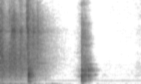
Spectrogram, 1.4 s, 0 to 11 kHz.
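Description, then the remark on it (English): Three dice and a hope die are rolled in a game, clattering onto a hard surface, two sharp clacks about half a second apart, each with a short rattling tail, then quiet. No one speaks. “I'm rolling 3 dice and a hope dice.”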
